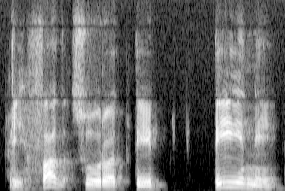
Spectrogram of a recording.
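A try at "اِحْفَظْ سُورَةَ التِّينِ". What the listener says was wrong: Ihfadz suratat tini. Surata dengan fathah di akhir. Kenapa dia? Karena dia adalah maf'ulun bih.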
